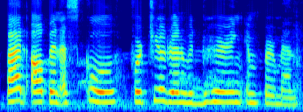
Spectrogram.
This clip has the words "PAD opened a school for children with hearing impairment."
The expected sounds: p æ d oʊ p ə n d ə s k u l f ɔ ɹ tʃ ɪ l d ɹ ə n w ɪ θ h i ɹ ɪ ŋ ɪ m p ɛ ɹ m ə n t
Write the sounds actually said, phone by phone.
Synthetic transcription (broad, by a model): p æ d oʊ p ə n ə s k u l f ɔ ɹ tʃ ɪ l d ɹ ə n w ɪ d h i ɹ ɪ ŋ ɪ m p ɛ ɹ m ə n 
